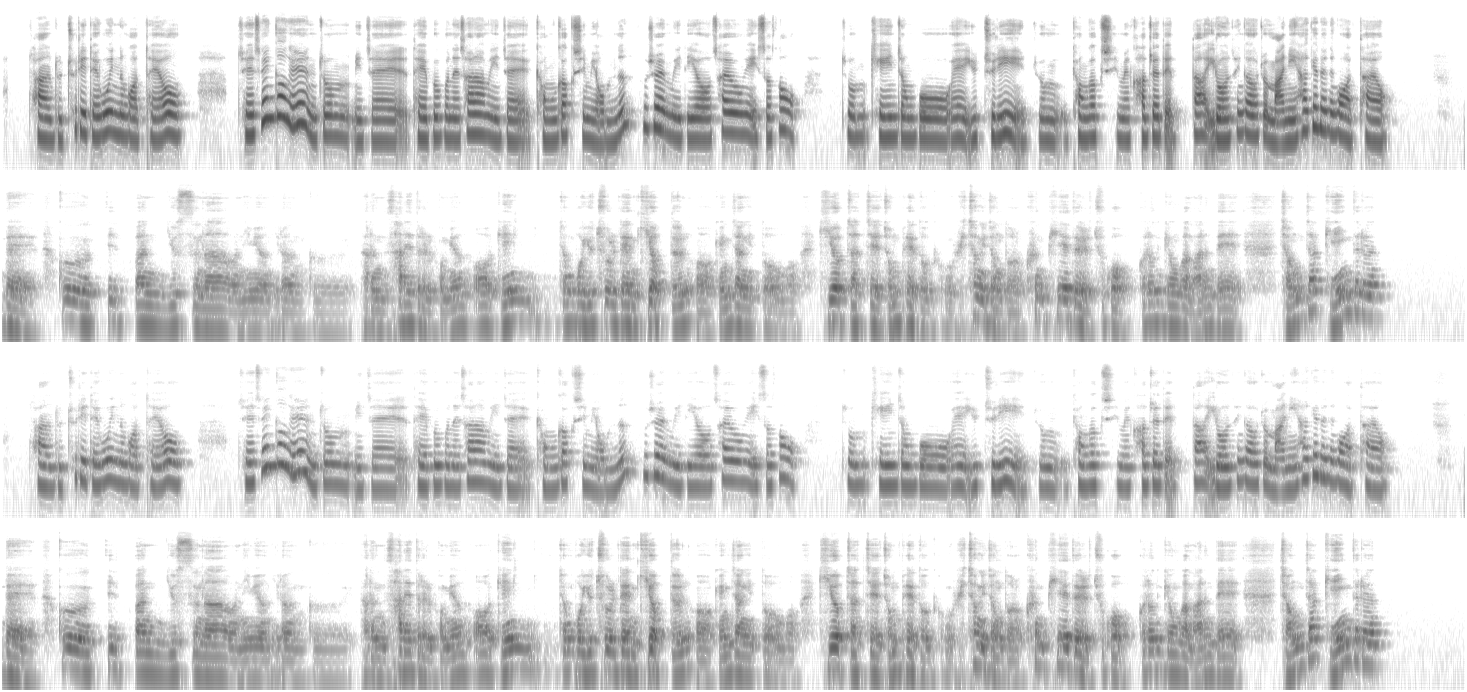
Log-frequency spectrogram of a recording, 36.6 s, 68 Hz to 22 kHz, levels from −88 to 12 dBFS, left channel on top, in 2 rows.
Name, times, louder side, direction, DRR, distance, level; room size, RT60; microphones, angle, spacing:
voice 1, 0.4-2.2 3.0-9.9 10.6-17.3, left 7 dB, 70° left, 0.3 m, -31 dB
voice 2, 18.3-35.4, right 3 dB, 40° right, 1.3 m, -39 dB
4.2 x 2.5 x 4.8 m
head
